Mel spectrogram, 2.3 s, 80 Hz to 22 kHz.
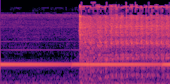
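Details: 2010 Dodge Challenger, crank-no-start; the owner suspected water in the trunk. After tapping a part: a steady chime tone, then the starter cranks evenly without the engine catching. The cause was the fuel pump relay.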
